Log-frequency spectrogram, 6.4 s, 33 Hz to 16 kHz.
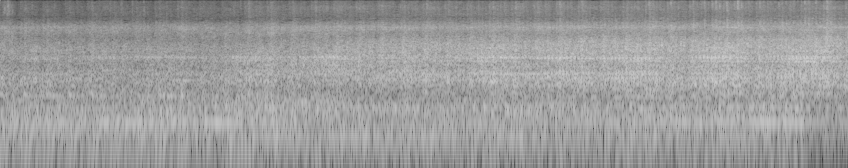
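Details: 1989 Ford Cargo diesel truck, first start after sitting one month, fired right up while checking battery; steady, slightly rough diesel clatter at even idle, no misses or knocks; idling normally.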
